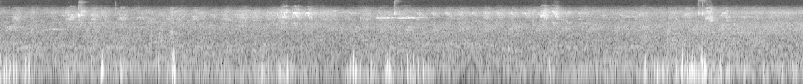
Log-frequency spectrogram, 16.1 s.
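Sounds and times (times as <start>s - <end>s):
small birds chirping: 1.3s - 15.6s
high bird whistle: 7.5s - 8.6s.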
